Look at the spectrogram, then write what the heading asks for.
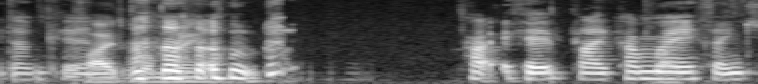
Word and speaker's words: Plaid Cymru: Plaid Cymru.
